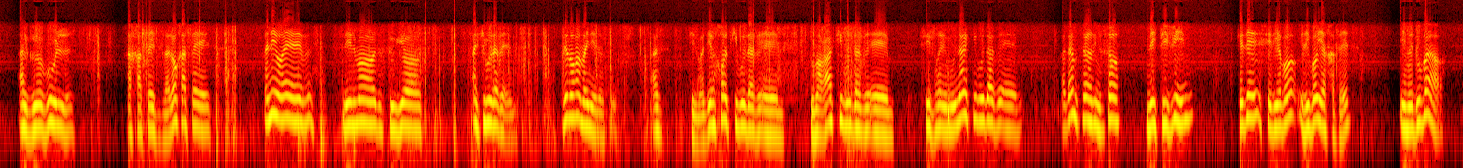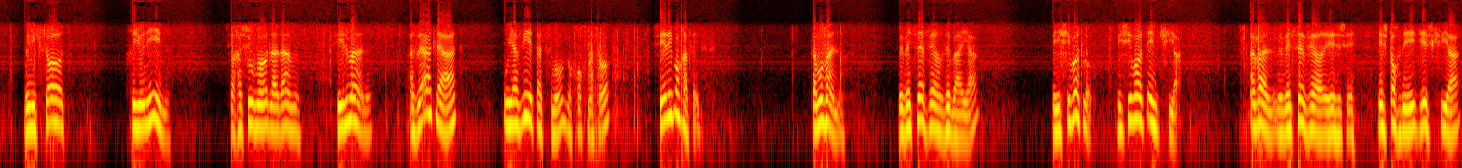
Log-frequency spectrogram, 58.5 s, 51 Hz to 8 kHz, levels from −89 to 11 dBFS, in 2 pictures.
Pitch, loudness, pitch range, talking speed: 165 Hz, -21 LUFS, 140-190 Hz, 75 wpm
